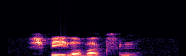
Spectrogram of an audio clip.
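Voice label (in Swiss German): "speelerwechsel", Alsatian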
